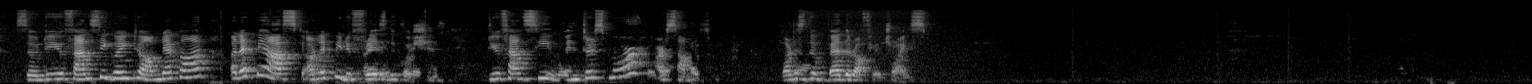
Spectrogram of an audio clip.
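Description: From 3.62 to 4.64 s, the other side's voice leaks through, about 15 dB below the talker. Loudspeaker sound was likely picked up by the microphone and not fully cancelled. Inside that span, from 3.89 to 4.42 s, speech is suppressed in double talk. The talker dips by a few decibels, likely because both sides spoke at once and the canceller turned both down. A short leak follows from 5.56 to 5.64 s, about 10 dB down. From 5.61 to 5.73 s the talker dips by about 10 dB. Another leak runs from 6.47 to 6.98 s, about 10 dB down. From 6.74 to 7.33 s comes the deepest dip, about 20 dB. A brief leak appears from 8.02 to 8.1 s, about 15 dB down. A faint one, about 35 dB down, sits at 13.99 to 14.05 s.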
